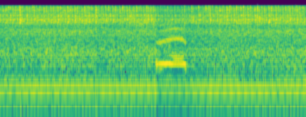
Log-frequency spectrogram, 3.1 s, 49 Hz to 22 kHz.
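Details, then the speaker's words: Mastercraft 3-in-1 mower with a replacement engine, old unit, RPM raised a little on test run: steady even firing beat without misfires or hunting; running acceptably, owner suspects the carburetor. "it's not running too bad I figure you know what what the heck it's an old unit that's um it's probably the carburetor maybe running to R you know"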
